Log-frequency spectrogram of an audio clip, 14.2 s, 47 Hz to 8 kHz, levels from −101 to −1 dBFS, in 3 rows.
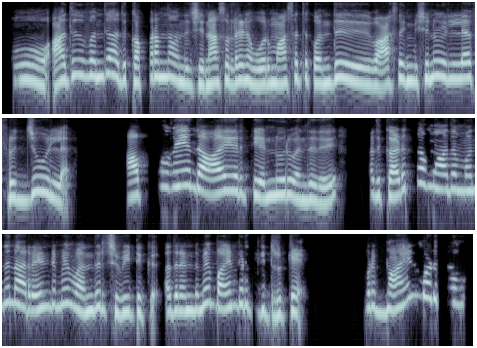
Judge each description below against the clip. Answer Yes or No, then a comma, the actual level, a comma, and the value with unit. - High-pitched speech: Yes, high, 240 Hz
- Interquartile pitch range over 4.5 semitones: Yes, average, 4.9 semitones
